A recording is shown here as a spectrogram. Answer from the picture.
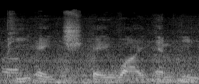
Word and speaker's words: Phayme: His name Kevin, last name is spelled P-H-A-Y-M-E, pronounced Phayme.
